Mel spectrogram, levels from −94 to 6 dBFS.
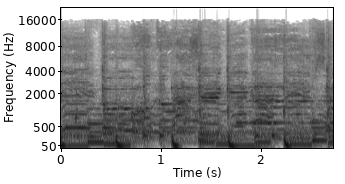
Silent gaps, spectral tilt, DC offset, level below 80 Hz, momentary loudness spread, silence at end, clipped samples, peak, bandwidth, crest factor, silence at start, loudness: none; -4.5 dB/octave; under 0.1%; -16 dBFS; 2 LU; 0 s; under 0.1%; 0 dBFS; 17 kHz; 10 dB; 0 s; -9 LUFS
